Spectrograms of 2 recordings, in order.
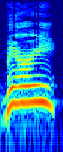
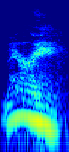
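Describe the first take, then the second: First: It sounds exasperated and impatient. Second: It sounds tender and loving.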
